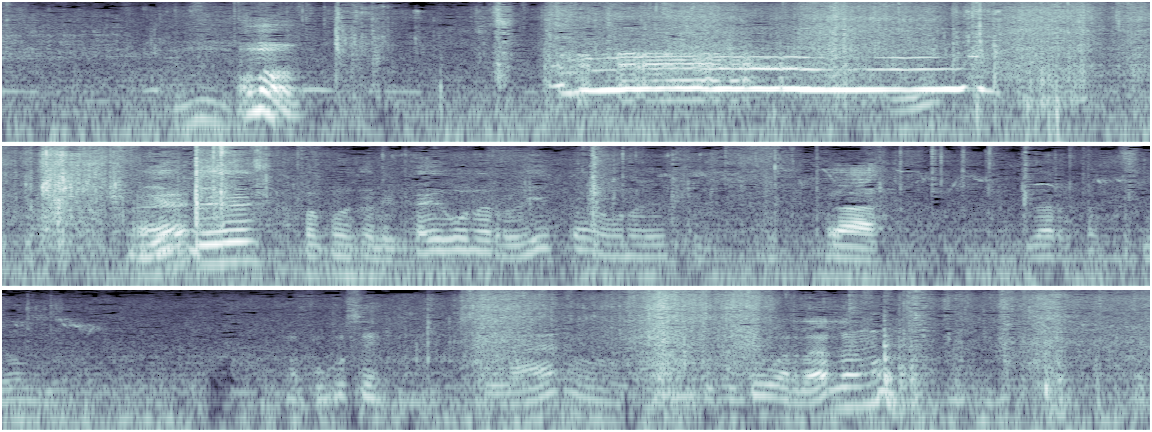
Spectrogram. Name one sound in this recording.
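A second man answers in a lively voice.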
